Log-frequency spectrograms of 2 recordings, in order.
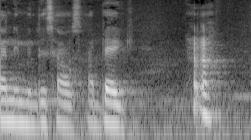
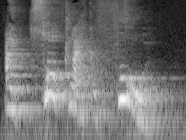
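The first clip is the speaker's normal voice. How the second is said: higher, affronted questioning; indignant disbelief; 6 semitones higher than usual. Acted. Host called a fool by her friend, indignant. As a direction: pitch it up in offended disbelief. Insulted in her own house.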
